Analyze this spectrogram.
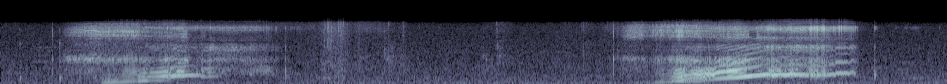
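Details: Woman with chronic snoring and loose, fluttering lips during sleep: two loud, rattling snores with a lip-flapping quality on each breath, separated by quiet pauses.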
